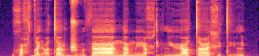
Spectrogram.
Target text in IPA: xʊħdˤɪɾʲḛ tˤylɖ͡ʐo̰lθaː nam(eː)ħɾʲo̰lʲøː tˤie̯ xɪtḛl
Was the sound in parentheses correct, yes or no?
yes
